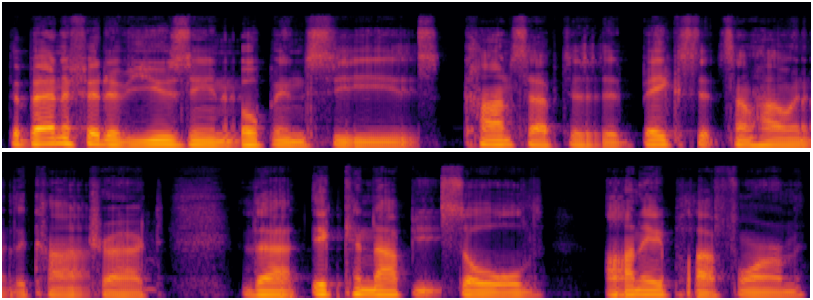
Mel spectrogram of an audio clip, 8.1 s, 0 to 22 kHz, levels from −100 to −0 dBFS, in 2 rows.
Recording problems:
choppy; very; 11% of the speech affected

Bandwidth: 14.5 kHz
